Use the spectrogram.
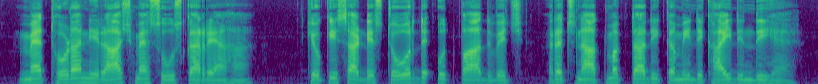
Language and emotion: Punjabi, sad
